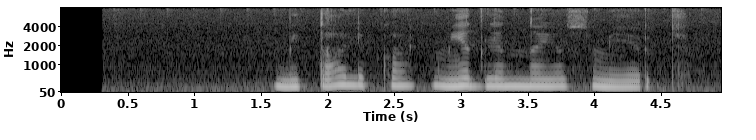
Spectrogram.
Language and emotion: Russian, sad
